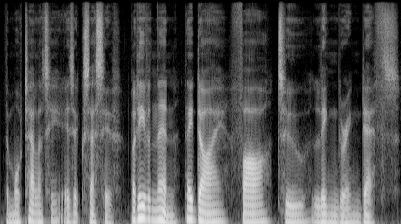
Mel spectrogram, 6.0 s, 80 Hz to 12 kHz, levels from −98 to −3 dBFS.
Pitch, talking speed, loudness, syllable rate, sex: 95 Hz, 130 wpm, -21 LUFS, 4.0 syllables/s, male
